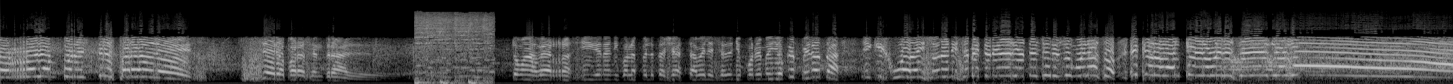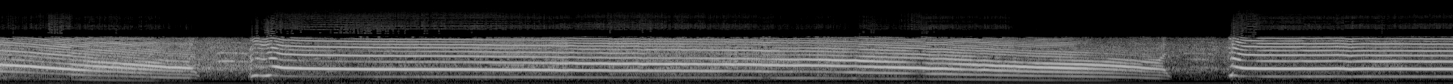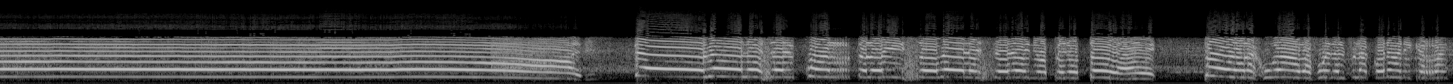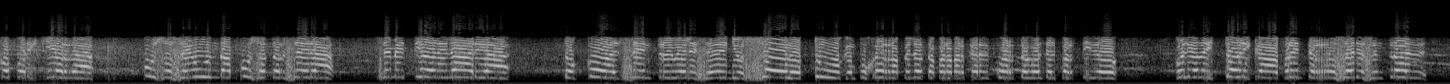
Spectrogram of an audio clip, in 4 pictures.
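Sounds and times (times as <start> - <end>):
commentator shouting goal cry: 0.0 - 2.0, 6.5 - 48.7, 49.3 - 58.0
fast excited speech: 0.0 - 3.8, 5.0 - 19.4, 31.2 - 48.7, 49.3 - 58.0.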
